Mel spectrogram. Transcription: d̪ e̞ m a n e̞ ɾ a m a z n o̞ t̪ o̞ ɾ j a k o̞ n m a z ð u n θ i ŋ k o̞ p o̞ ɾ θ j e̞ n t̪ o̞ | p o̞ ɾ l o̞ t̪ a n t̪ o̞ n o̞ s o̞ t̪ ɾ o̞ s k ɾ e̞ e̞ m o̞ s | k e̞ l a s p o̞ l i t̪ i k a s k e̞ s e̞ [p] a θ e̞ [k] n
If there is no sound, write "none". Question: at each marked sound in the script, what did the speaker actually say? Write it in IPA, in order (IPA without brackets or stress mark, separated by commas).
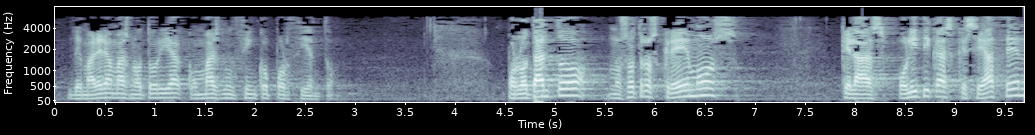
none, none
